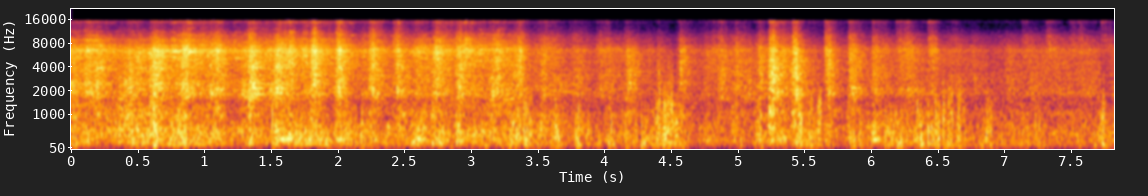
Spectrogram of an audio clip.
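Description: Passenger express coaches running at speed on the adjacent track, heard from a moving train alongside: a steady rumble and rush of rolling stock. The wheels clatter over rail joints, with a dense run of quick clicks about halfway through.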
